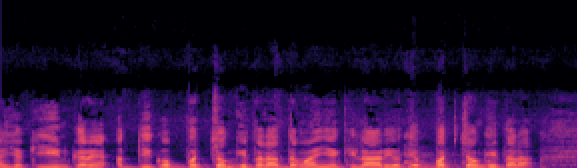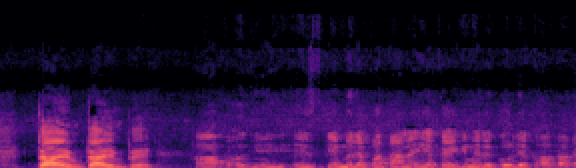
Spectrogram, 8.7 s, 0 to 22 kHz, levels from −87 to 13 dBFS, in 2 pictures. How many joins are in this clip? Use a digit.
0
